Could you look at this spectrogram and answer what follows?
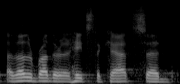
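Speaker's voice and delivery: ordinary talk, nothing marked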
